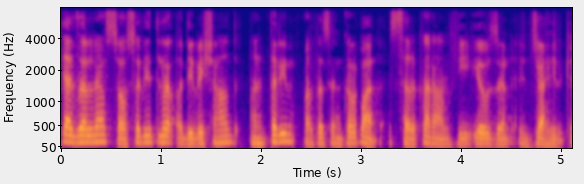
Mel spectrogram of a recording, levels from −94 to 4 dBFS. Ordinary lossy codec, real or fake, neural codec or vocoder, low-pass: none; fake; codec, 16 kHz, 1 kbps, FreqCodec, larger model; 7.2 kHz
